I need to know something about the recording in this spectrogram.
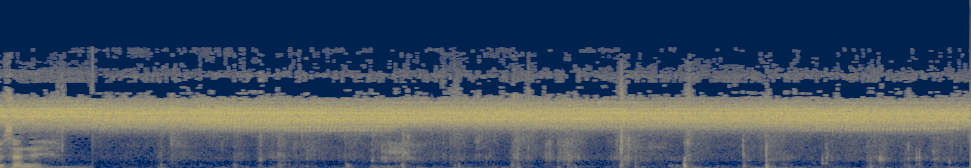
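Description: Boots crunch on a rocky dirt trail.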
